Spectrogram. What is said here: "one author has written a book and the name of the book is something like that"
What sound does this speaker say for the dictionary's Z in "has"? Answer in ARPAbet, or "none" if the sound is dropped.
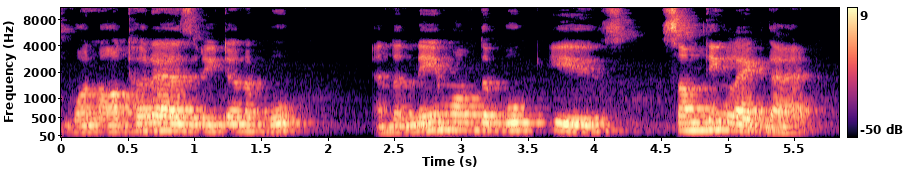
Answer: Z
